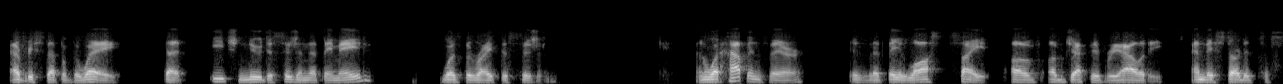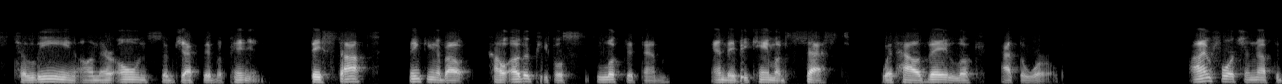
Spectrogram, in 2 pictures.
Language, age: English, 30-49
